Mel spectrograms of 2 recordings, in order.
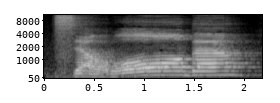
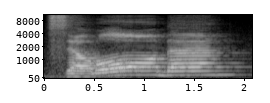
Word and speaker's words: سرابا: But I want you to put emphasis now on pronouncing the ra heavy. Saraba. And it's not so much about the shape of your lips as much as it is the air that you're controlling in the mouth.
